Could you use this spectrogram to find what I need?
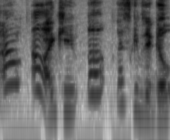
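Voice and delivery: mock very high-pitched, eager, pleading tone. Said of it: "he was like".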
